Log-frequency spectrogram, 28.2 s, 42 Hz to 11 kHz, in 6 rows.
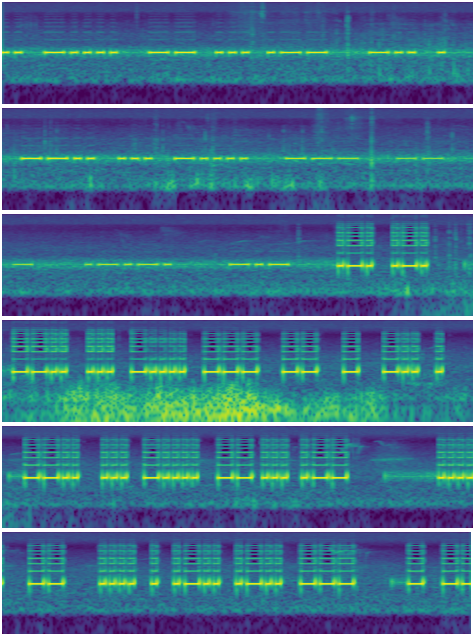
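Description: Morse code (CW) from a portable ham radio transceiver: a single tone of about 700 Hz keyed in dots and dashes. For the first twelve seconds or so the signal is fainter over a hiss; after that it is louder and harsher, the sidetone of the operator sending on a paddle key. A low rumble joins in for a few seconds in the middle.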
